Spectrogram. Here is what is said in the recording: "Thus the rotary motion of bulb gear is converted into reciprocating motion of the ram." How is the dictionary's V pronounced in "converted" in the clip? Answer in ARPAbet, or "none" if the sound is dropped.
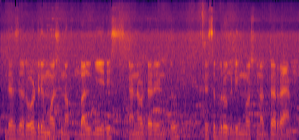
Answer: none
